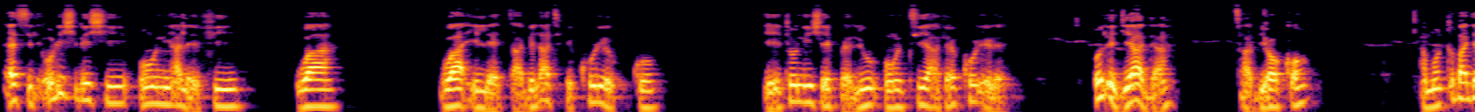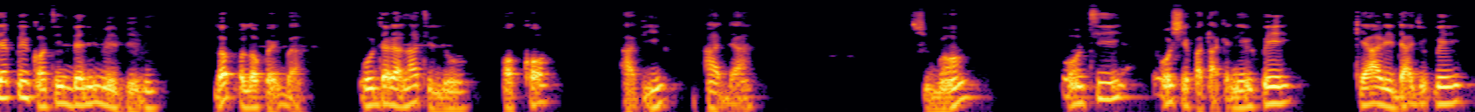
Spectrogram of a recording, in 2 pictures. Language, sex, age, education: Yoruba, male, 30-45, secondary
